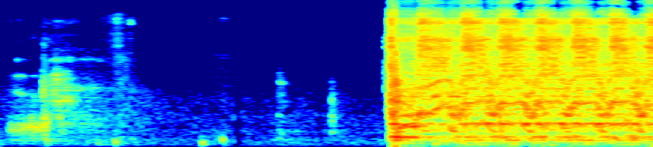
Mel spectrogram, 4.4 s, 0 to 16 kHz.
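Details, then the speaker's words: Rusty Polski Fiat 126 after carburettor rebuild with new jets from a kit: starter spins the engine at an even, steady crank for two seconds but it never catches; crank, no start. Owner suspects a faulty ignition key barrel. "Still no go. I've just tried it again there, and as I turned the key off, it went, well, it sounded like it wanted to start."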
